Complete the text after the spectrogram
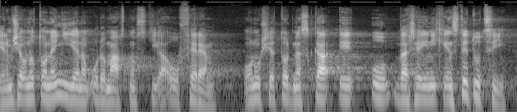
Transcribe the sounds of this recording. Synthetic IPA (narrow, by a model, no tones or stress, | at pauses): jɛnomʒɛʔo̞no̞t̪o̞nɛɲiːjɛno̞mʔudo̞maːt͡sno̞sciːʔa̰ʔufɪɾɛm | ʔo̞nuʃjɛt̪o̞dnɛskaʔɪʔuvɛr̝ɛjniːxɪnst̪ɪt̪ut͡sḭː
